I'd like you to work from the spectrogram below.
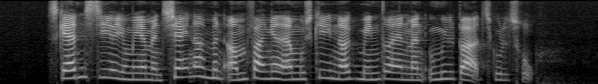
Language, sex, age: Danish, female, 21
